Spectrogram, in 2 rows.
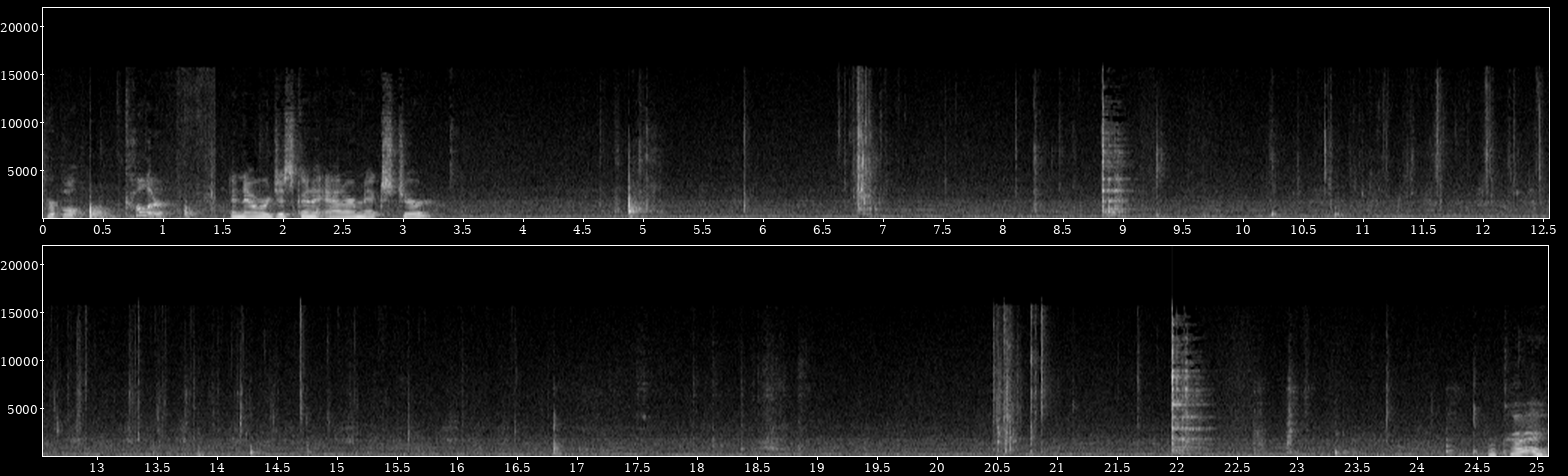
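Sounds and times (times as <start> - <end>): spoon stirring mash in pot: 9.1 - 16.9.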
